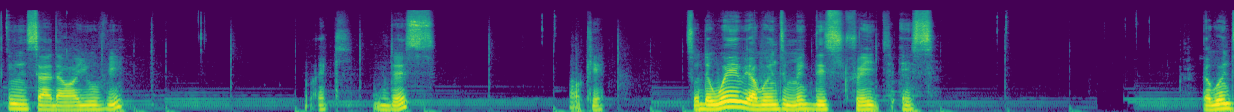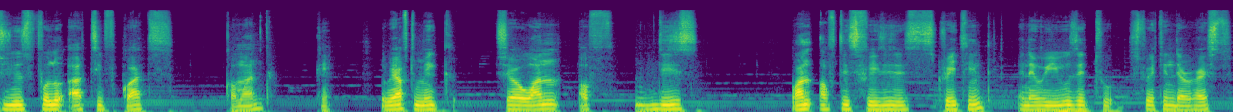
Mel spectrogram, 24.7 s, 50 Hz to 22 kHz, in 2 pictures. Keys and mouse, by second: 0.7 middle click, 2.1 g, 10.0 click, 11.3-14.8 right drag.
